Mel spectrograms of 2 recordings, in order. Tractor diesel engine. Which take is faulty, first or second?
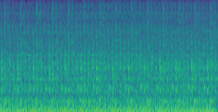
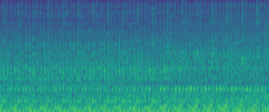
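first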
